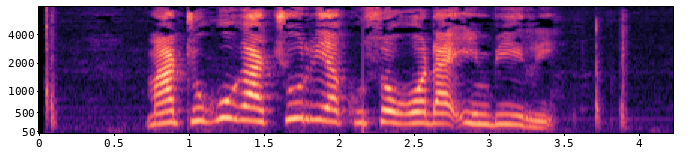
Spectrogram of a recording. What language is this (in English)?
Taita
